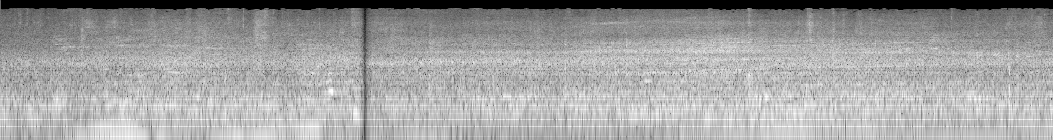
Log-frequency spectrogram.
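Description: City street traffic with a motor vehicle engine running close by, its low hum coming and going, under a crowd's voices.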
